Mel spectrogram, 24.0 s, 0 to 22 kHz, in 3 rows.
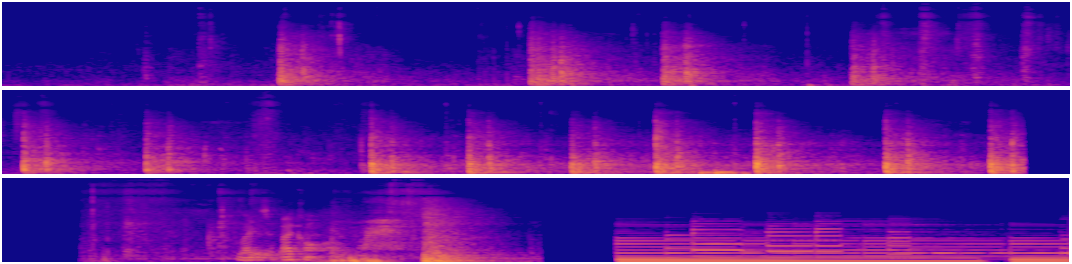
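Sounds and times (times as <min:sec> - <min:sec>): sharp echoing bangs: 0:02.0 - 0:02.8, 0:03.9 - 0:06.9, 0:08.2 - 0:09.9, 0:10.7 - 0:15.7.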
